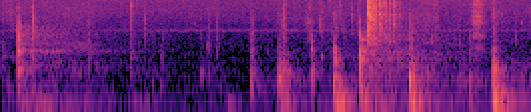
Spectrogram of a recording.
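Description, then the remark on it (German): A series of dull knocks lower down on a stone wall of a dungeon, spaced irregularly and starting faint, then growing into heavier, thudding raps toward the end. No one speaks. “Ich klopf mal weiter unten”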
